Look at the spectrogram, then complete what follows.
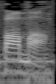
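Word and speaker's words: במה: which Satan fell is strong Hebrew word 116 pronounced Bama Bama is most commonly used to refer to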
